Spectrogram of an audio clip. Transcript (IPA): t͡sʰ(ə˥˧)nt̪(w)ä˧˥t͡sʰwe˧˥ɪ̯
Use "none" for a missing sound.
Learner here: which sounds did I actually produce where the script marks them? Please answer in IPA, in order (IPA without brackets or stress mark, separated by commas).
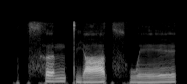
ə˥, j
